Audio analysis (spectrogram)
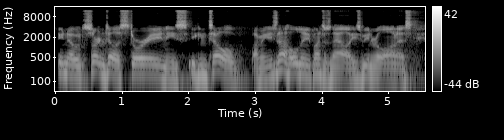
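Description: A man co-hosting a podcast, recapping a story in an informal, conversational and somewhat halting way. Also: medium pitch. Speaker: podcast co-host. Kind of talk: casual recap of an audio drama.

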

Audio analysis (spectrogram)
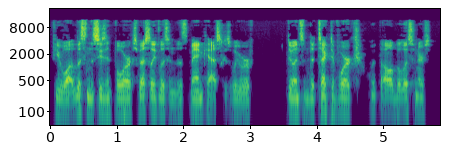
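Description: A man's voice: on the low side, level tone, quick pace, vocal fry, husky, dry recording. A man co-hosting a podcast in a casual discussion, explaining things in detail and thinking aloud. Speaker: podcast co-host.

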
